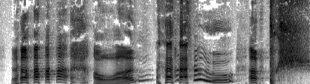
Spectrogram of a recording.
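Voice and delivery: theatrical, swooping vampire voice. Counting off to get something fixed, in a Count-esque voice. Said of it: "I was also doing a count-esque voice".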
